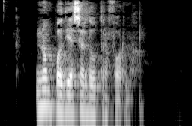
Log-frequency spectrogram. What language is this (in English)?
Galician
